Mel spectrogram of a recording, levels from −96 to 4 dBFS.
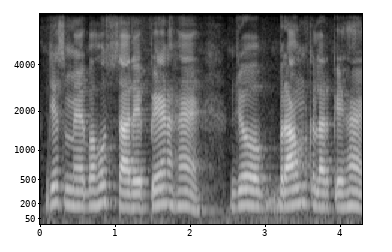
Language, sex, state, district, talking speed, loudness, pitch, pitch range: Hindi, male, Jharkhand, Garhwa, 140 wpm, -20 LUFS, 175 Hz, 160-185 Hz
